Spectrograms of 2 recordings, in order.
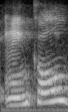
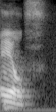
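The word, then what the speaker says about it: Acle: alpha charlie lima echo it makes me want to say ankle but i know it's actually it's ales you guys put the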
